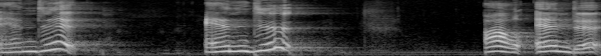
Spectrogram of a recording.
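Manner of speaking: hard-nosed, loud, high-pitched shouting. Retelling what a man yelled back at the speaker, imitating someone yelling. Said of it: "And he yells".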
